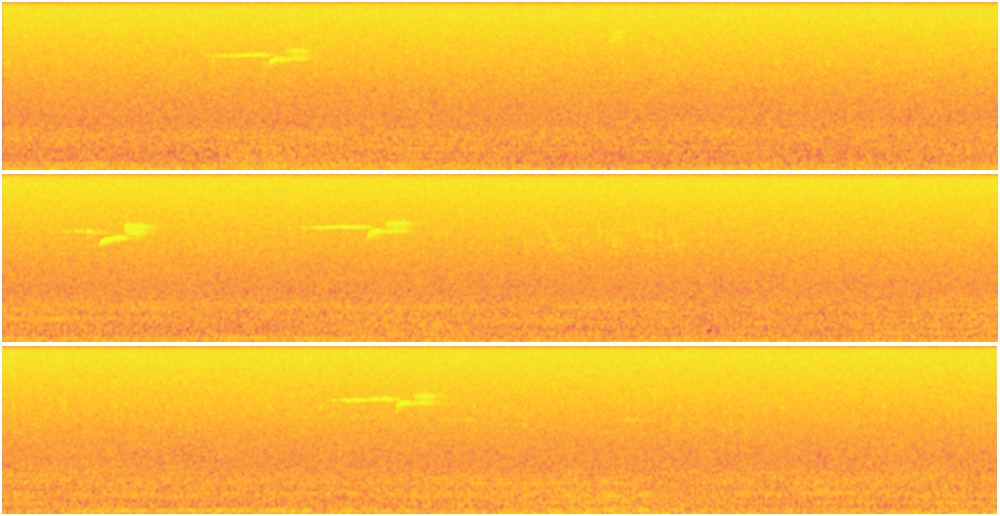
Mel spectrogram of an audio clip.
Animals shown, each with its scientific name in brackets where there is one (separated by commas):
Black-throated Green Warbler (Setophaga virens), Ovenbird (Seiurus aurocapilla)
